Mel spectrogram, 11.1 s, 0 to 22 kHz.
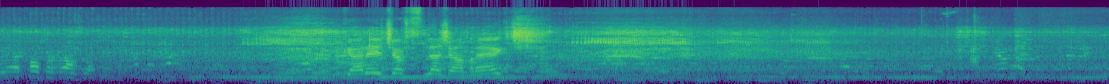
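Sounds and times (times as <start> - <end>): onlookers' voices: 0.0 - 5.8, 7.7 - 11.0.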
